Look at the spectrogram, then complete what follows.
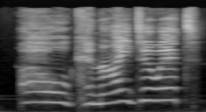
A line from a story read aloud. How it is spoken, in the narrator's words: asked MJ excitedly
